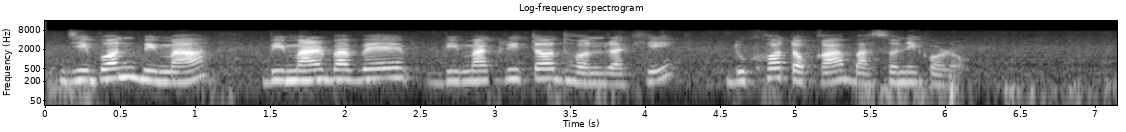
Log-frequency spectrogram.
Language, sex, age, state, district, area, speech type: Assamese, female, 18-30, Assam, Nalbari, rural, read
